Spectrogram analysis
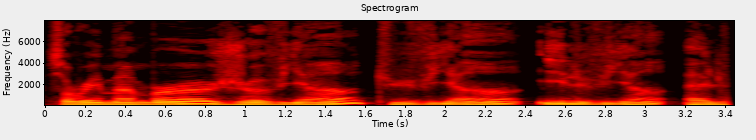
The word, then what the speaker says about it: viens: Je viens Final S not pronounced, okay? And when you combine this IEN, you get this yen, yen.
